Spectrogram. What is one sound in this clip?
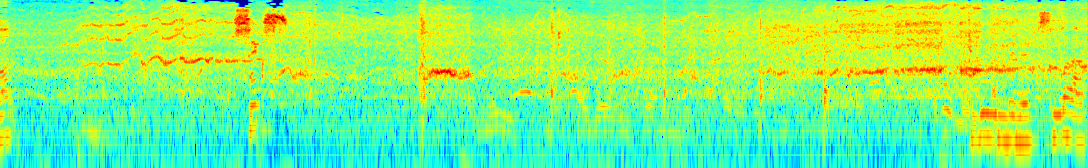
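A small electric motor whines, rising and falling in pitch as a model car races over dirt.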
